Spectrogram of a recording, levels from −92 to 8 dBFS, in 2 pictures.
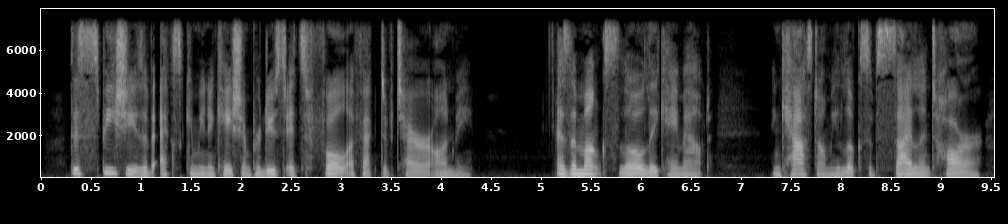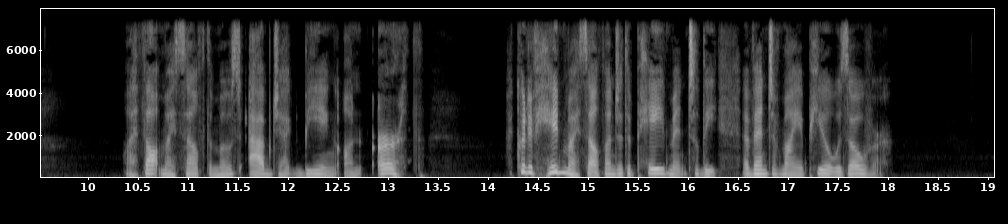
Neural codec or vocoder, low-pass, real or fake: none; 7.2 kHz; real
